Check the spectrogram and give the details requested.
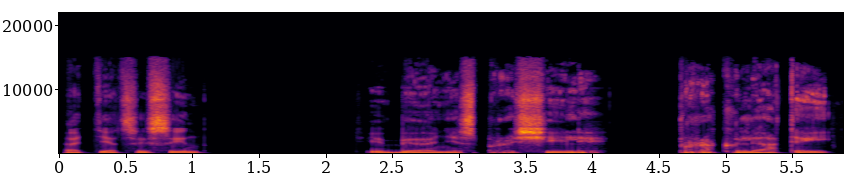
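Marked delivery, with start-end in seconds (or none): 2.3-5.8 spiteful. A narrator's reading. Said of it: "Злобно и мрачно".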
